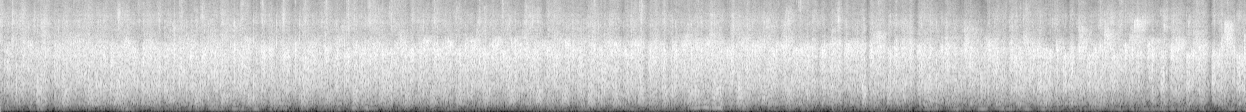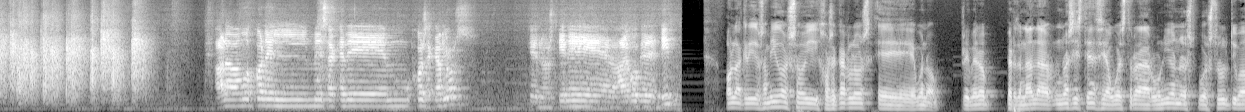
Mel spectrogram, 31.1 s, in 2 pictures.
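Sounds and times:
audience applause at a gathering: 0.0 - 17.6
speech: 18.8 - 21.5, 22.2 - 24.1, 24.7 - 31.1.

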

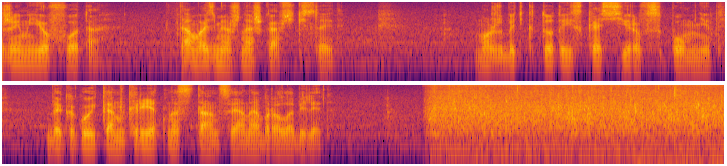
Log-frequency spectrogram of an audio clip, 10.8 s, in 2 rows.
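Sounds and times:
speech: 0.0 - 3.0, 3.6 - 8.0
river water flowing: 8.6 - 10.8.

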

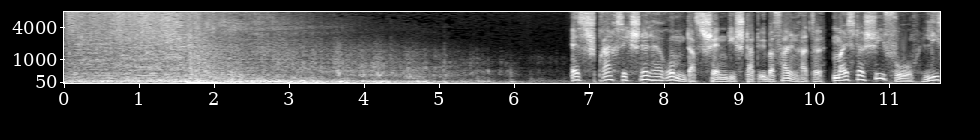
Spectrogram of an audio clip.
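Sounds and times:
huge cannon firing: 0.0 - 6.8
speech: 6.8 - 11.6.

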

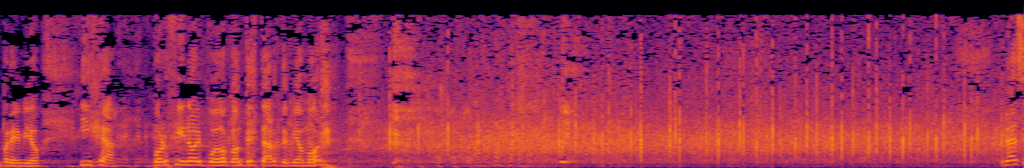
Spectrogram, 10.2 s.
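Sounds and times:
speech: 0.0 - 4.1, 10.0 - 10.2
laughter: 0.8 - 6.8
audience applause at an award ceremony: 2.3 - 10.2.

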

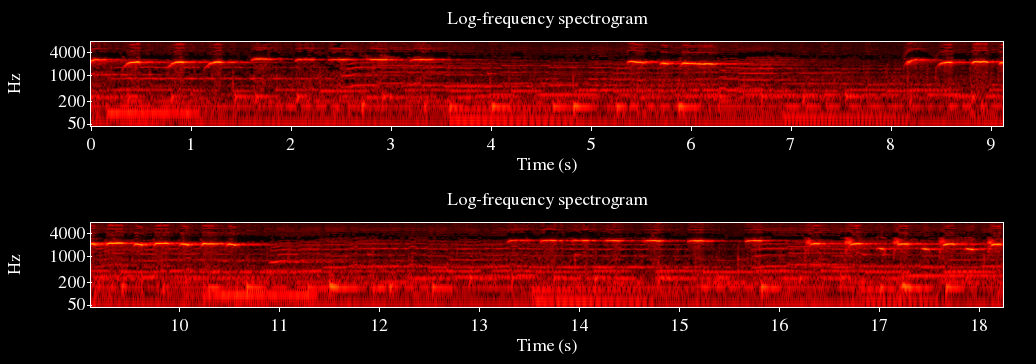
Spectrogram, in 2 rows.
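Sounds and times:
greater green leafbird song: 0.0 - 4.5, 5.3 - 7.2, 8.1 - 11.2, 13.3 - 18.2.

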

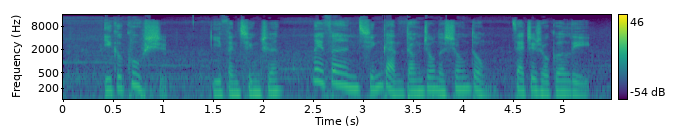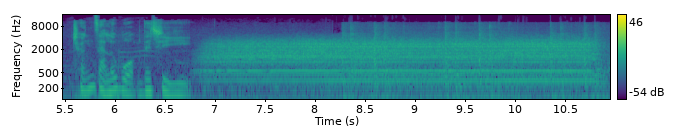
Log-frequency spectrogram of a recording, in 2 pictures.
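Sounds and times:
speech: 0.4 - 6.9
train wheels rumbling: 0.4 - 10.9
arriving train horn droning: 6.8 - 10.9.

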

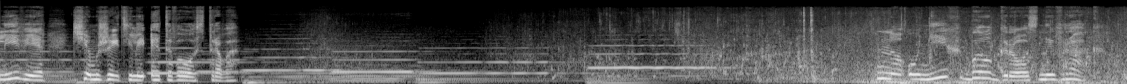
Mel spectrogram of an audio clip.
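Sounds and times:
speech: 0.0 - 2.5, 8.8 - 11.1
boat moving across water: 2.4 - 11.2
faint water splashing and wash: 2.8 - 11.2.

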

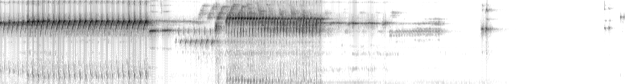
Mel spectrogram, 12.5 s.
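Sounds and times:
competition first-place winner canary singing trills: 0.0 - 8.9, 9.6 - 10.0.

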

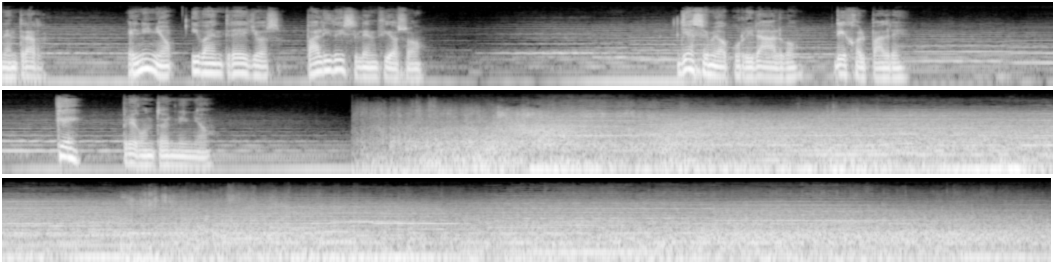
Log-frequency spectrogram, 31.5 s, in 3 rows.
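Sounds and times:
speech: 0.1 - 0.5, 1.2 - 4.3, 6.8 - 9.1, 11.1 - 12.7
rocket lifting off into space sound effect in a Spanish radio drama: 14.0 - 31.5.

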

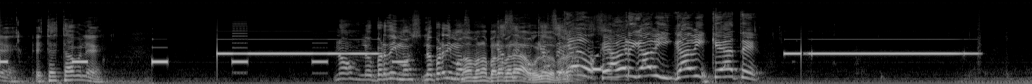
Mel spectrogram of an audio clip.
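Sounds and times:
low hum: 0.0 - 10.3
speech: 0.4 - 1.2, 3.4 - 7.7
telephone beep: 1.6 - 4.1, 7.9 - 9.8.

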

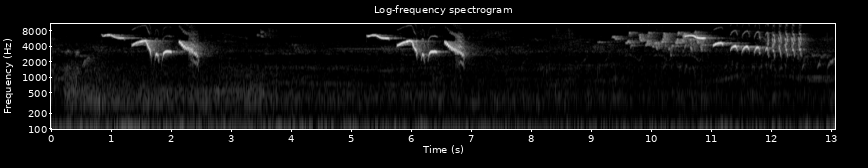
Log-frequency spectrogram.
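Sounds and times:
Madagascar magpie-robin singing: 0.2 - 2.6, 5.3 - 7.0, 9.4 - 13.0.

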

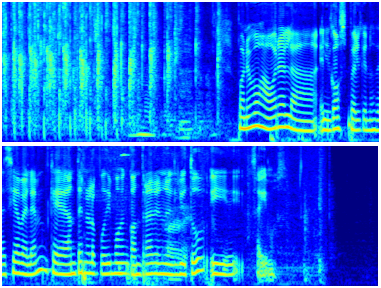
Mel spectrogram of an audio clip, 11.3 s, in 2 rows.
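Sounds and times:
group applauding: 0.0 - 3.5
low hum: 1.8 - 5.6
speech: 3.6 - 10.0.

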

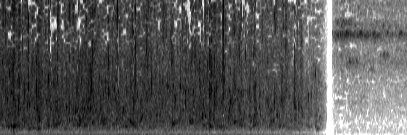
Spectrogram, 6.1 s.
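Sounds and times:
bird high rapid trills: 0.0 - 4.8.

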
